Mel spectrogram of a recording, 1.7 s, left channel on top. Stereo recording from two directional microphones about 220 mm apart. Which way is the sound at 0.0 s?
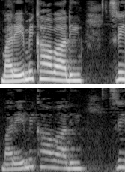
40° left (ahead or behind).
